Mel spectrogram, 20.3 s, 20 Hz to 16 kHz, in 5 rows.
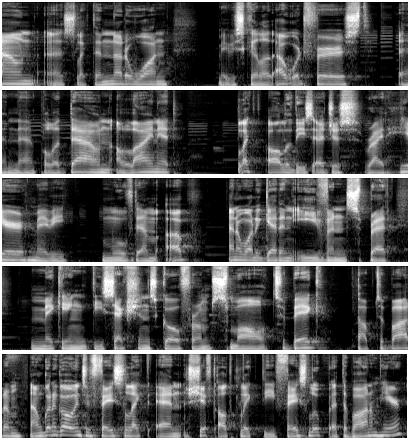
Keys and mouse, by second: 0.2 click, 1.0 alt+shift+click, 1.5 s, 2.4 g, 3.6 s, 5.4 shift+click, 6.1 click, 7.1 click, 7.7 g, 8.6 drag, 8.9 g, 10.3 drag, 10.6 g, 11.3 s, 12.9 click, 13.1 g, 16.0 click, 19.4 s.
